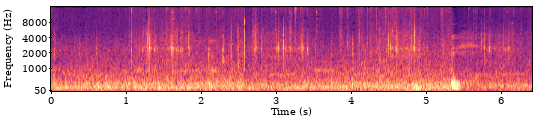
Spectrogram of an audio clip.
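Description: Spinning reel being wound in against a heavy load on the line, its faint irregular ticking over steady wind and water noise; a short exclamation near the end.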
